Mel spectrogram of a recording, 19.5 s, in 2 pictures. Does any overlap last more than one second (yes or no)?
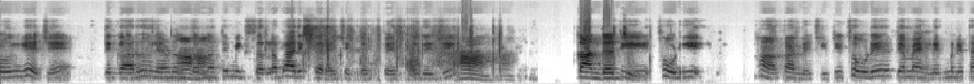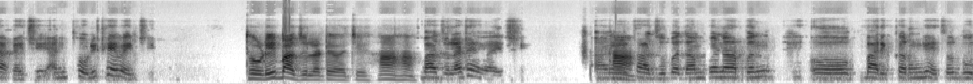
no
